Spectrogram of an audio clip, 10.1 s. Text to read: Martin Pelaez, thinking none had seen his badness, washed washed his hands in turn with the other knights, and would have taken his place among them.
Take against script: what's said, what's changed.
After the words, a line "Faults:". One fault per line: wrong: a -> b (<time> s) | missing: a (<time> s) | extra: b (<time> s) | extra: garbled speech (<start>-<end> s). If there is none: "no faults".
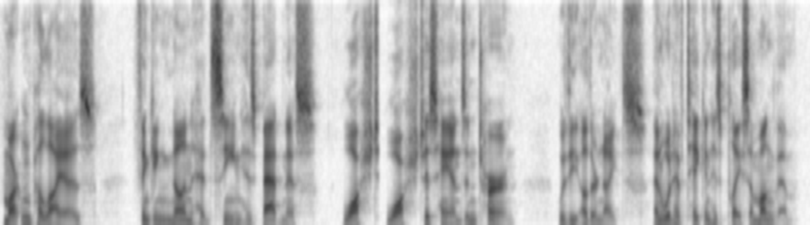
Martin Pelaez, thinking none had seen his badness, washed washed his hands in turn with the other knights, and would have taken his place among them.
Faults:
no faults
